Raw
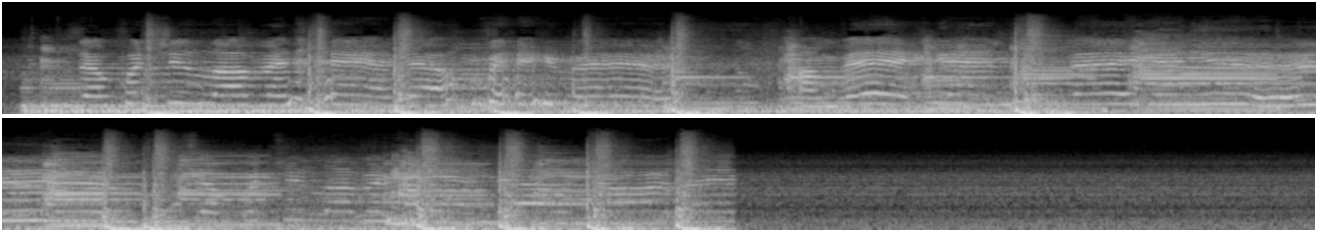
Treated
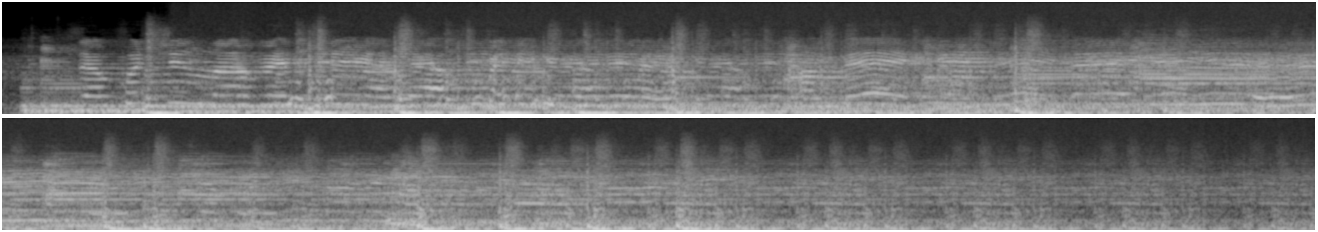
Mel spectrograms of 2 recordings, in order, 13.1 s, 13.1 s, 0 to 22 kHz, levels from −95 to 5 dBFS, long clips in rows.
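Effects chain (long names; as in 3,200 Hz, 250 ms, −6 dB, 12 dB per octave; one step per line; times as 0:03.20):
0:00.71–0:03.37: comb filter 3.4 ms, depth 91%
feedback echo at a low word length 744 ms, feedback 80%, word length 7 bits, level −8 dB
level −3.5 dB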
